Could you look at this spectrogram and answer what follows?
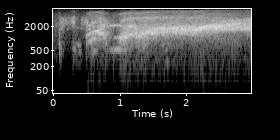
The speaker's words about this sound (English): Oh my God, that baby. My baby's screaming, y'all. I'm sorry.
